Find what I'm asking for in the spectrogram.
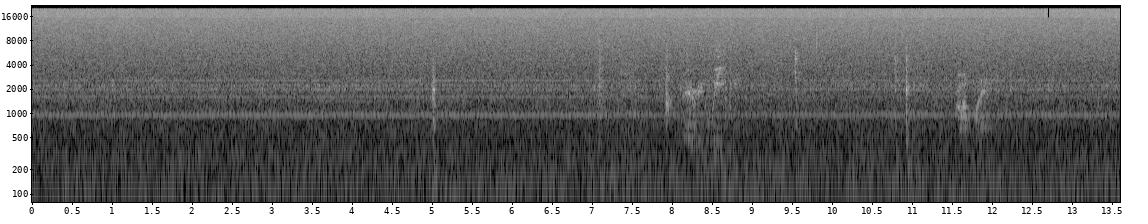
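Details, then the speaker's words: Addison 5A Courthouse tube radio, first power-up through a light bulb switch panel near 100 volts: steady hiss, buzz and thin whistle with only faint station fragments at full volume; very weak reception. "Buzz to me behind is some static which I think is receptive static so I'm going to touch the antenna here so it is receiving really weak"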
